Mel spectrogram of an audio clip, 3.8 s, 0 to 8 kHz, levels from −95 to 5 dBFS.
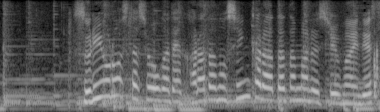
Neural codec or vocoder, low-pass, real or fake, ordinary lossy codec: none; none; real; none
